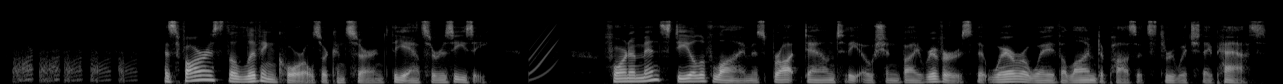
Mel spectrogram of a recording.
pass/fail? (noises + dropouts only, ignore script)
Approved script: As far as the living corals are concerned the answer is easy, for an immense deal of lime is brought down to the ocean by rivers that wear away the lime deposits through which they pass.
fail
